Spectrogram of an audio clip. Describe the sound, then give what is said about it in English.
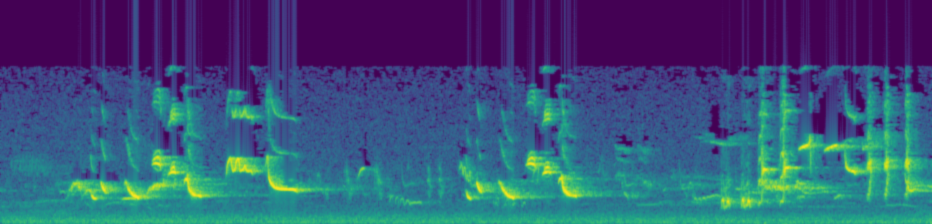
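A single small songbird, no bigger than a hand, sings a rapid, varied song in three bursts of bright, high chirps, whistles and trills, separated by brief pauses, clear over a soft background hiss. “hard to believe that all of this is coming from one bird, and he's no bigger than my hand.”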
